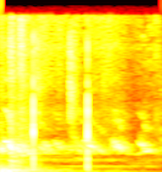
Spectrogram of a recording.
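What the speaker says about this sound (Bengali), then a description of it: "ছয়টা মোরগ রাখছি, আর সবই মুরগি।" A pen of Fayoumi hens and roosters gives a couple of short, soft clucks close by over a quiet background.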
